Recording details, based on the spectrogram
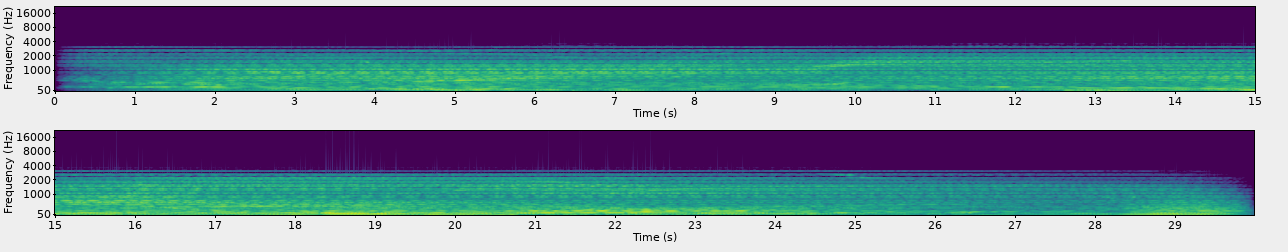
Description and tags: Dark ambient drone created from abstract wallpaper using SonicPhoto Gold.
